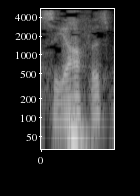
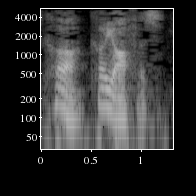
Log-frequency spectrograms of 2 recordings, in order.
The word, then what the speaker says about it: Caiaphas: That is pronounced C-A-H-Y-A-F-U-S, Caiaphas. I used to want to call it Caiaphas, but it's Caiaphas, which was the high priest that same year.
